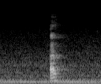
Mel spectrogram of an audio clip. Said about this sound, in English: Oh, that, oh, that was my phone. I thought I heard the bleep again.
